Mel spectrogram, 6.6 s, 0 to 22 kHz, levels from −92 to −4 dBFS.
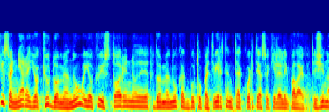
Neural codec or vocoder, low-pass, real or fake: codec, 16 kHz, 2 kbps, X-Codec, HuBERT features, trained on LibriSpeech; 7.2 kHz; fake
